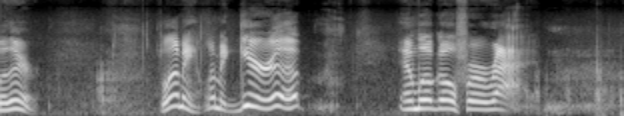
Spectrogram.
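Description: A middle-aged man speaks with animation close by, outdoors.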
